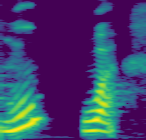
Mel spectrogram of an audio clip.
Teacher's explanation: ہا اقصی حلق سے پیش اور واؤ کو زیادہ نہیں کھینچنا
